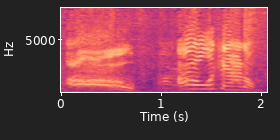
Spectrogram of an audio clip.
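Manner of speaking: high, loud shouting; thrilled shout watching a teammate; excited shout. Real, not acted. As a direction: yell at the screen in delight. Excited at the game.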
